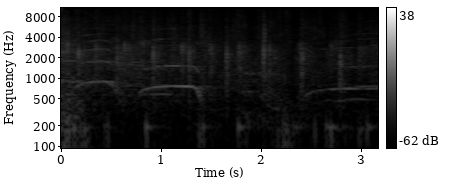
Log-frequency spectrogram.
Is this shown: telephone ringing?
no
